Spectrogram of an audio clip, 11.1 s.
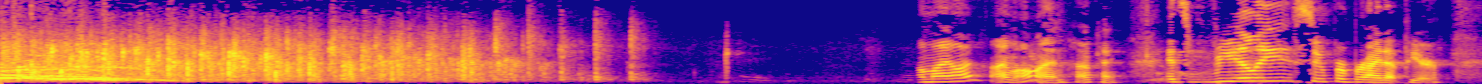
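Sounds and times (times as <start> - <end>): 
audience applause: 0.0 - 4.9
speech: 7.0 - 11.1.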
